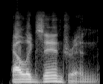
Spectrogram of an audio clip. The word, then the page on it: alexandrine: American English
